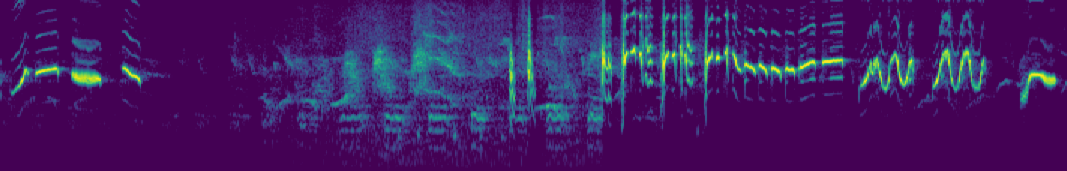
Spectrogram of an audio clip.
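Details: Chinese hwamei in captivity whistling a few clear phrases, then a noisy scuffling pause, followed by a fast sequence of sharp notes and warbling, trilled loops.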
